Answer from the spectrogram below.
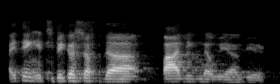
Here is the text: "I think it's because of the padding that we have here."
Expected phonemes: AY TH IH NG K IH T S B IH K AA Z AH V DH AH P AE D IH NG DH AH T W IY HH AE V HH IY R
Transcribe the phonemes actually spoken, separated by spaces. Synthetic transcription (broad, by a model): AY T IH NG K IH T S B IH K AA S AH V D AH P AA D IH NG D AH T W IY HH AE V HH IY R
